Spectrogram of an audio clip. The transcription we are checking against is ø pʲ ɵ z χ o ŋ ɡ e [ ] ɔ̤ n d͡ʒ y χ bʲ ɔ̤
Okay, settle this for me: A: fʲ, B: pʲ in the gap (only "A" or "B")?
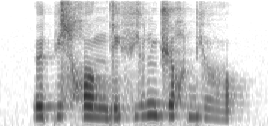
A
